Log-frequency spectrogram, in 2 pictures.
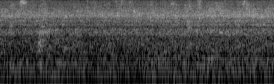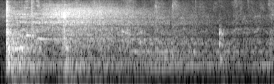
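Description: Horror film trailer soundtrack played over hall speakers: quiet at first, then about five and a half seconds in a sudden loud sting that rings on and slowly fades.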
